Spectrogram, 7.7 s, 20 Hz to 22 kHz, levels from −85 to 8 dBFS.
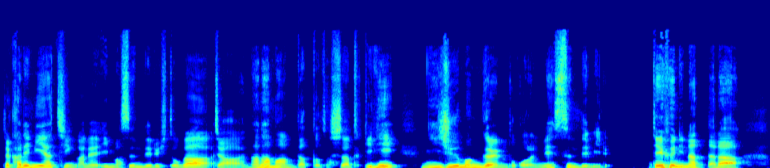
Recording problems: none

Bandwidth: 18 kHz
